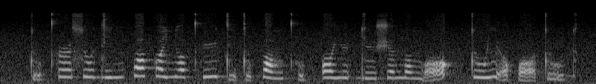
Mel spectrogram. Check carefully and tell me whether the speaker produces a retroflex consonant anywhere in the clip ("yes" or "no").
no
